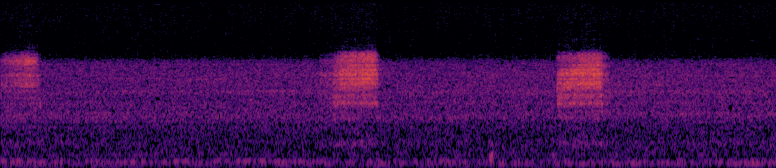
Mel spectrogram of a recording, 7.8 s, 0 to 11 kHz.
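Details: Hissing owl calls during a gopher delivery, March 18 2016, 8:00 PM: three harsh, noisy rasps, each under half a second, separated by about two to three seconds, above constant low-pitched background rumble.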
